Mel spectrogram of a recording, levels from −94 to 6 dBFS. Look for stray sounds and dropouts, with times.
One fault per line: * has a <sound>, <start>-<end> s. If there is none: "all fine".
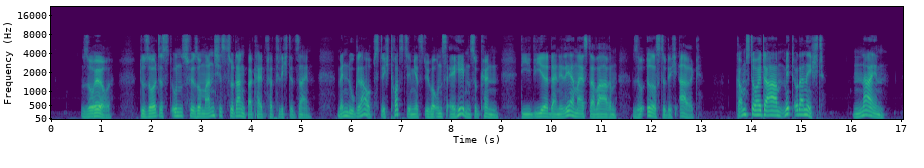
all fine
